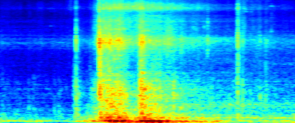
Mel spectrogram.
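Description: A chest bursts open with a loud rush and a clatter.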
